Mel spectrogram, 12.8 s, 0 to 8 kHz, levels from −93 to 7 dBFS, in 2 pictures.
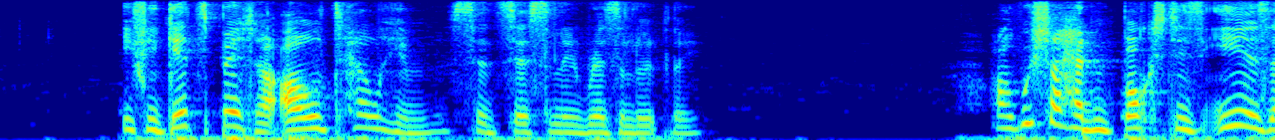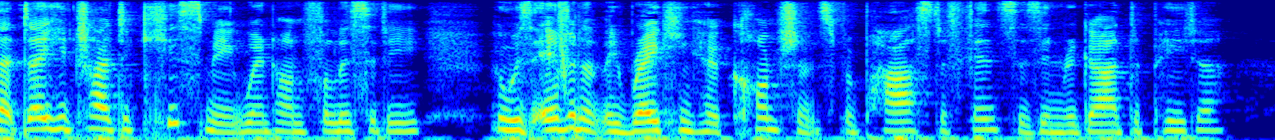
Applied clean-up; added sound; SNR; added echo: none; none; none; none.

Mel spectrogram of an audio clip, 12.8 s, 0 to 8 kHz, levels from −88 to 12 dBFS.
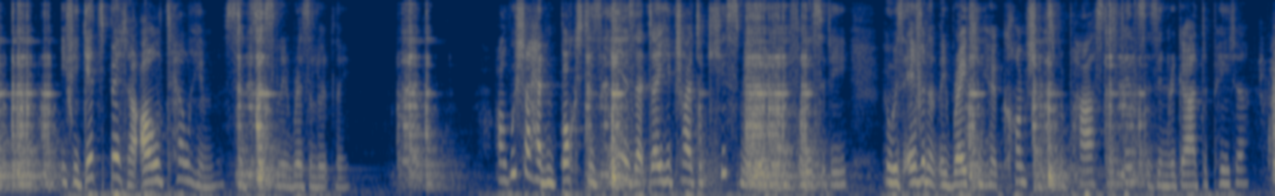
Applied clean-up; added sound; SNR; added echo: none; Thump, thud; 2 dB; none.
